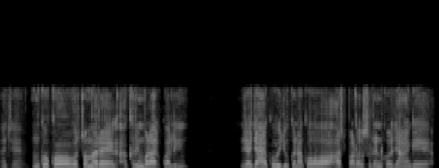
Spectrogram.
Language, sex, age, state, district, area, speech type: Santali, male, 45-60, Jharkhand, Bokaro, rural, spontaneous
